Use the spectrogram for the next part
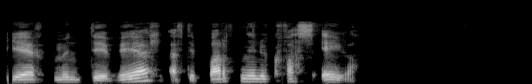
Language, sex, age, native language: Icelandic, male, 18-19, Icelandic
